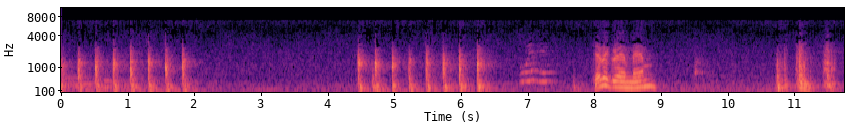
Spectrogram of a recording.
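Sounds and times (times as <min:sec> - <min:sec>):
knocking on a hotel room door: 0:00.0 - 0:02.1, 0:04.4 - 0:06.5, 0:10.7 - 0:11.7
speech: 0:08.0 - 0:09.0.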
